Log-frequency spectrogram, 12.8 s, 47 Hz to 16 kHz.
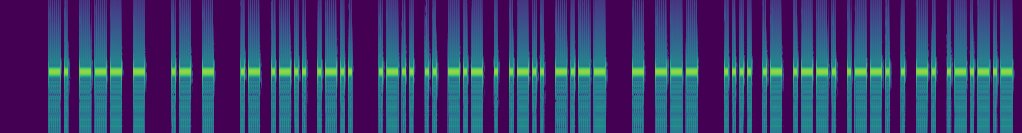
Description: Morse code, heard as a keyed tone, about 25 wpm, 700 Hz. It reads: NOT AT ALL LIKELY TO HAPPEN.
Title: Sentences from Top 1000 Words - Review Part 4 - 25wpm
